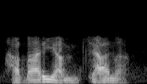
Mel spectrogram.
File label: good afternoon swahili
